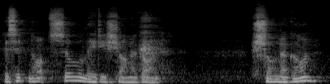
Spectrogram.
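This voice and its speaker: An actor in a radio drama playing a sly, unruffled retired emperor turned monk, suave and drily needling. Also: male voice, medium pitch, lively intonation, moderate pace, a bit bright, slight background noise, close to an everyday voice, low-quality recording. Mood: taunting.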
